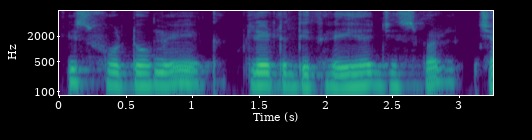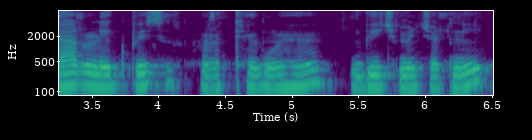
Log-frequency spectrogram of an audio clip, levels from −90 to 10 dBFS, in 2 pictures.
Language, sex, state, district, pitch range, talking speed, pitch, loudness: Hindi, male, Jharkhand, Jamtara, 125-140 Hz, 175 wpm, 135 Hz, -35 LUFS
